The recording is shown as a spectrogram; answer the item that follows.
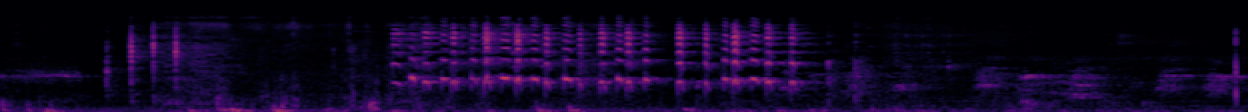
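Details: Dogue de Bordeaux puppies give a quick run of high, harmonic squeals and yelps, several per second, mostly between two and five seconds. Scuffling and handling noises come before and after the run.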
